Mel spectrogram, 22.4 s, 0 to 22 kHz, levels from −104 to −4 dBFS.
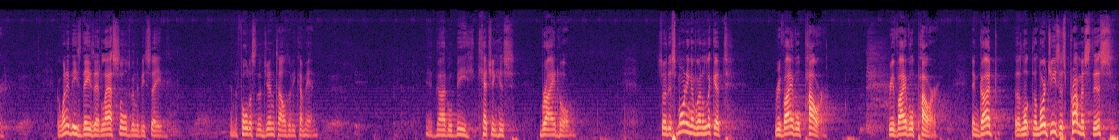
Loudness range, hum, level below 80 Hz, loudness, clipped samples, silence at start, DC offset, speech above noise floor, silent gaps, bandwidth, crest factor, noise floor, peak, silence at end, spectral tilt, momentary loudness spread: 9 LU; none; -38 dBFS; -22 LUFS; under 0.1%; 0 s; under 0.1%; 39 dB; none; 15.5 kHz; 22 dB; -60 dBFS; -2 dBFS; 0 s; -6.5 dB/octave; 19 LU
